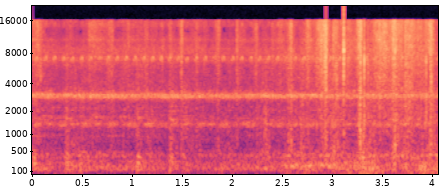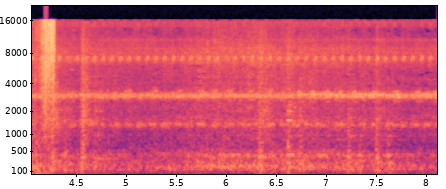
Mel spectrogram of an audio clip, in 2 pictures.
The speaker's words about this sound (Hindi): अभय train में चढ़ने की बहुत कोशिश करता है लेकिन तब तक ट्रेन की रफ्तार बहुत ज़्यादा हो चुकी थी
